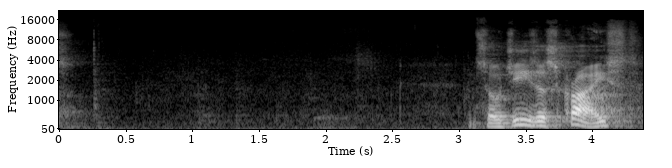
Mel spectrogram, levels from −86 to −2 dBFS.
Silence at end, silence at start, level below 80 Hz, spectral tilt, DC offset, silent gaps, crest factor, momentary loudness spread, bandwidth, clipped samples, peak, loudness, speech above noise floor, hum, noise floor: 0.05 s; 0 s; -60 dBFS; -6 dB/octave; under 0.1%; none; 22 dB; 11 LU; 16 kHz; under 0.1%; -2 dBFS; -19 LUFS; 42 dB; none; -60 dBFS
